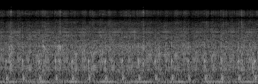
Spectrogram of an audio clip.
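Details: 2013 Mercury 250 Pro XS Optimax outboard after a Chris Carson carbon fiber reed valve upgrade, oil pump priming: even, steady idle with a light regular ticking pulse, no misses or knocks; a normal healthy idle.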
